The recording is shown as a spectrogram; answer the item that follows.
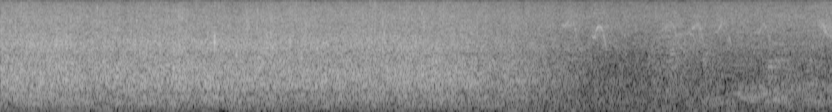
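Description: Steady outdoor ambient noise, an even hiss like wind or distant water, which gives way to quieter, softer room ambience about two seconds in.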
